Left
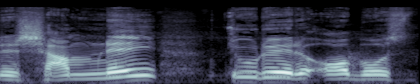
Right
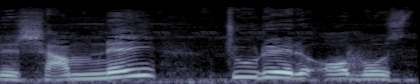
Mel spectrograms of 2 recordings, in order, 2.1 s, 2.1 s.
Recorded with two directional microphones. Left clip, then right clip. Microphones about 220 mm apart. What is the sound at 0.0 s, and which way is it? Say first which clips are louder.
Speech: left 13 dB; 40° left (ahead or behind).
